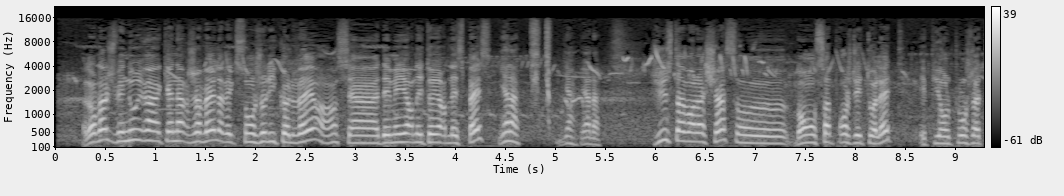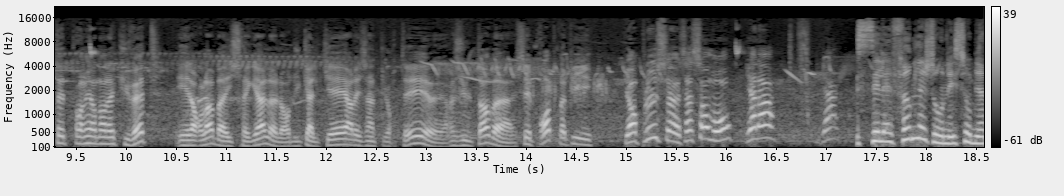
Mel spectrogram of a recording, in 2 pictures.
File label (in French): Medley Comédie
